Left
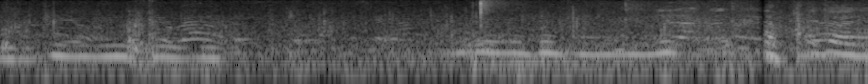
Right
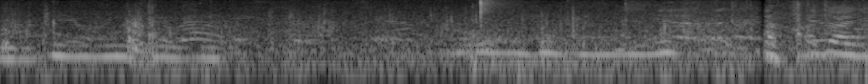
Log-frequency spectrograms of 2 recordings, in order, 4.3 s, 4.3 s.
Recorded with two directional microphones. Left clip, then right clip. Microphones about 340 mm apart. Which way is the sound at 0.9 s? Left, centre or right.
Centre.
